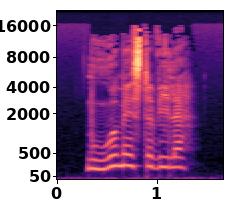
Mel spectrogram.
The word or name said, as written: murermestervilla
